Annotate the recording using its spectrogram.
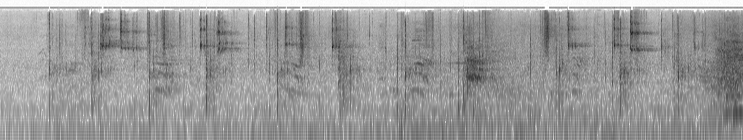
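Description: Tennis rally on a hard court: a racquet strikes the ball about once a second, with short high squeaks from shoes and brief grunts from the players on their shots.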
